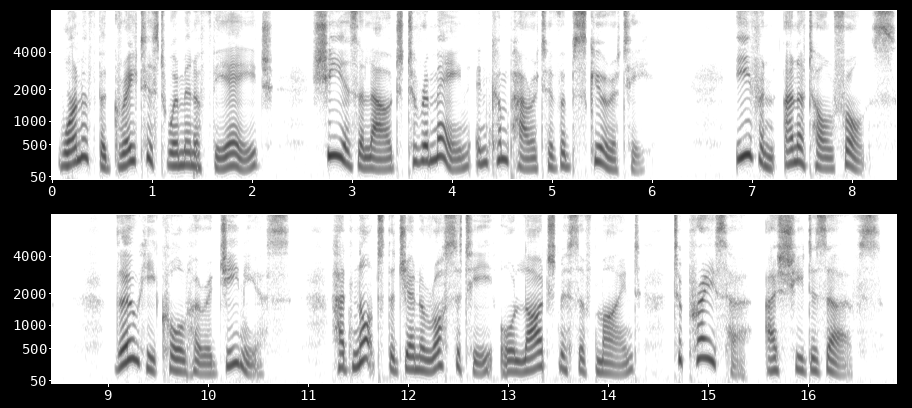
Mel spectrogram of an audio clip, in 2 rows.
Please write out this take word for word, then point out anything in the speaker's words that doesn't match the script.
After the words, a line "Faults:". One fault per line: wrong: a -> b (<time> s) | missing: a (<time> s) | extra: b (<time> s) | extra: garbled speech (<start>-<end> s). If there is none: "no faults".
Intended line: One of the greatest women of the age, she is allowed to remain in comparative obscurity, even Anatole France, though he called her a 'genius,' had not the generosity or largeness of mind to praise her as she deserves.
One of the greatest women of the age, she is allowed to remain in comparative obscurity, even Anatole France, though he call her a 'genius,' had not the generosity or largeness of mind to praise her as she deserves.
Faults:
wrong: called -> call (9.5 s)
